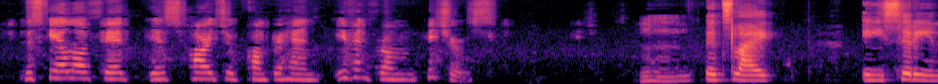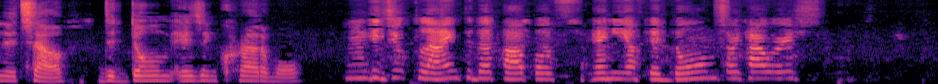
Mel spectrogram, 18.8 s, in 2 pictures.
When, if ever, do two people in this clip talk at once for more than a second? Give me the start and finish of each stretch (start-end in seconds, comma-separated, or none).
none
